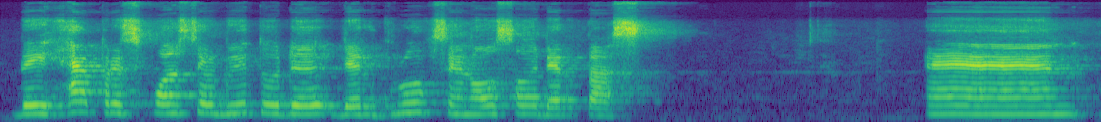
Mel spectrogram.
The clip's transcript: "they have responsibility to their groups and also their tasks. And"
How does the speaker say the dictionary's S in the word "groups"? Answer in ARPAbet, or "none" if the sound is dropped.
S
